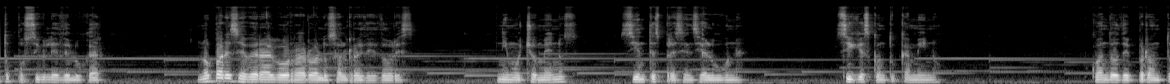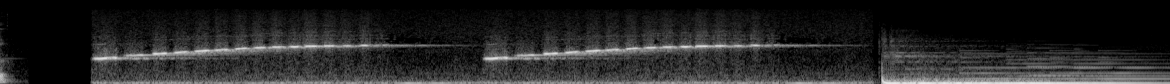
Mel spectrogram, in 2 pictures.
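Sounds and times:
speech: 0.0 - 1.2, 2.0 - 4.3, 5.0 - 7.6, 8.4 - 9.5, 10.9 - 11.9
eerie human whistles sliding upward: 12.6 - 20.1
low droning tone with ringing harmonics: 19.7 - 23.3.

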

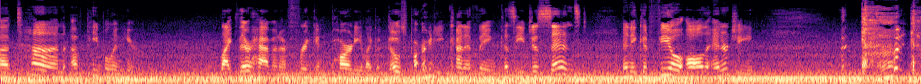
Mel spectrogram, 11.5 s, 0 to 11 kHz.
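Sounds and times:
speech: 0.0 - 1.8, 2.8 - 9.6
steady low engine-like hum: 0.0 - 11.5
harsh coughs: 10.5 - 11.5.

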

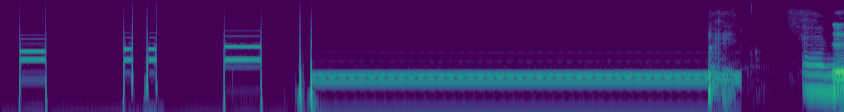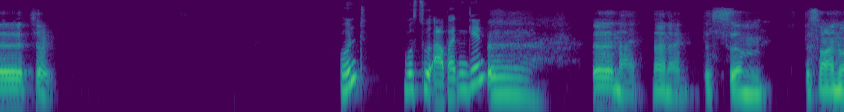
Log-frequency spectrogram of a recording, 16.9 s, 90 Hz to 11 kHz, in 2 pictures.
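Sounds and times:
steady loud telephone line tone: 2.3 - 7.4
speech: 8.3 - 9.0, 12.5 - 16.8.

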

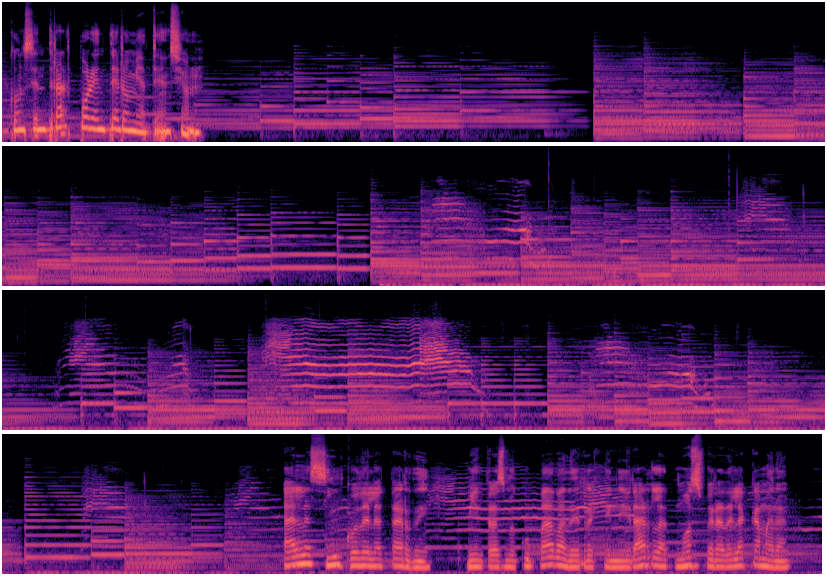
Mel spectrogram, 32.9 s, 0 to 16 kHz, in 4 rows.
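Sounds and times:
speech: 0.1 - 2.1, 27.8 - 32.7
mother cat with kittens meowing loudly: 12.2 - 14.1, 15.3 - 23.7, 25.1 - 26.2, 26.9 - 31.2, 32.5 - 32.8.

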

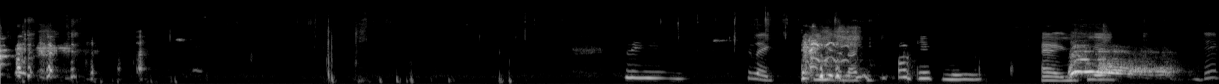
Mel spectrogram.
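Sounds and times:
speech: 7.6 - 11.3
dog barking: 10.7 - 11.9.

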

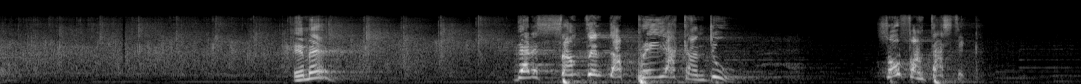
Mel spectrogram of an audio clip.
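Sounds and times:
crowd applauding with many hands clapping: 0.0 - 6.4
speech: 2.9 - 3.4, 5.2 - 7.4, 8.8 - 9.8.

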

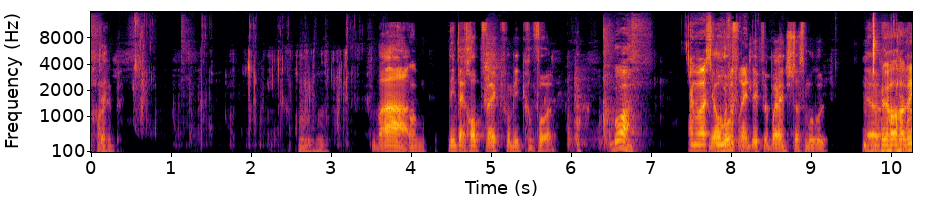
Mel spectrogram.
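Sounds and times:
speech: 0.0 - 0.4, 2.6 - 10.2
wet smacking chewing of hot food: 0.3 - 3.6.

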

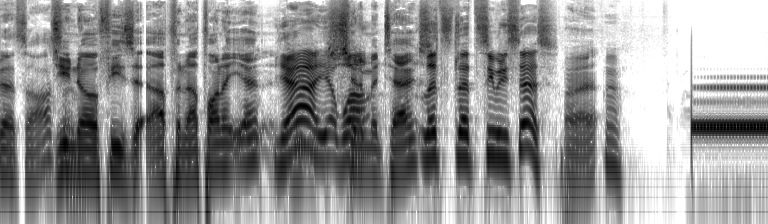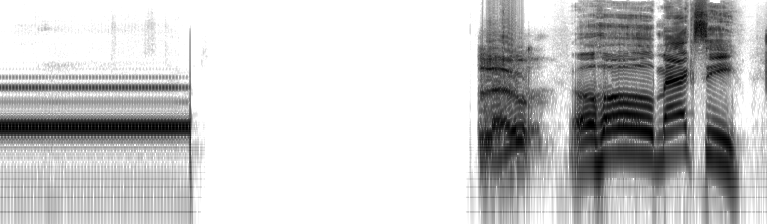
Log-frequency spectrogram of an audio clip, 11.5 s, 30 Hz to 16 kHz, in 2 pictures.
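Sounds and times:
speech: 0.0 - 4.8, 10.0 - 11.4
telephone ringback tone of an outgoing call: 5.2 - 7.2.

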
